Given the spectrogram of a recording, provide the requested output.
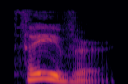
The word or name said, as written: favor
